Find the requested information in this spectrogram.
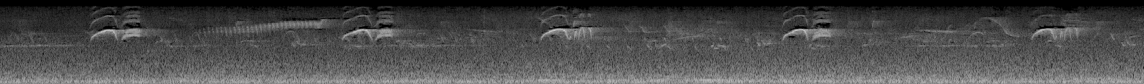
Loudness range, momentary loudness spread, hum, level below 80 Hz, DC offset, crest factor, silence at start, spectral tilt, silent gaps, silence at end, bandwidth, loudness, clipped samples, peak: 3 LU; 13 LU; none; -36 dBFS; 1%; 18 dB; 0 s; -3.5 dB/octave; none; 0 s; 16 kHz; -19 LUFS; under 0.1%; -2 dBFS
